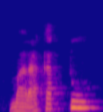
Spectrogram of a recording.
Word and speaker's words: maracatu: Então, exemplo, maracatu. Ó, o tu é a última sílaba e ela é forte.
